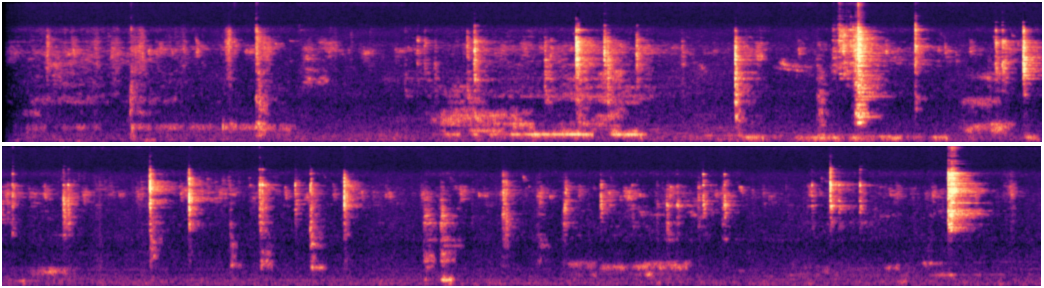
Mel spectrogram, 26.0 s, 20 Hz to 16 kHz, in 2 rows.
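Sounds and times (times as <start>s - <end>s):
metal tools clicking and tapping: 4.9s - 11.7s, 12.4s - 17.6s, 23.0s - 25.7s.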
